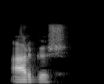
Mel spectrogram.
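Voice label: "аргыш", Komi, male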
